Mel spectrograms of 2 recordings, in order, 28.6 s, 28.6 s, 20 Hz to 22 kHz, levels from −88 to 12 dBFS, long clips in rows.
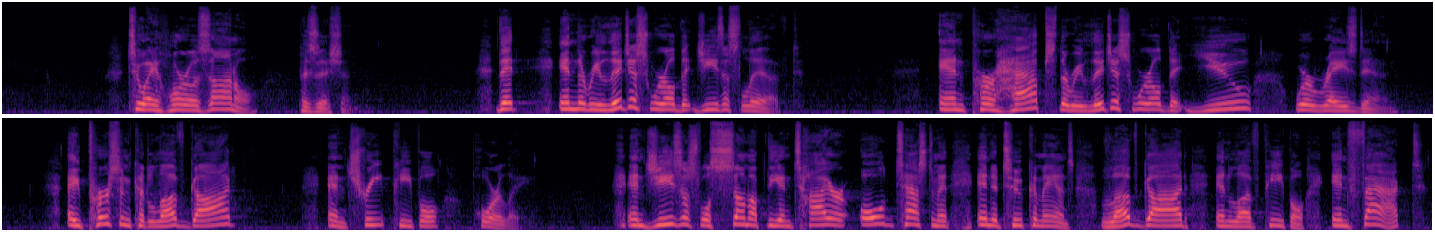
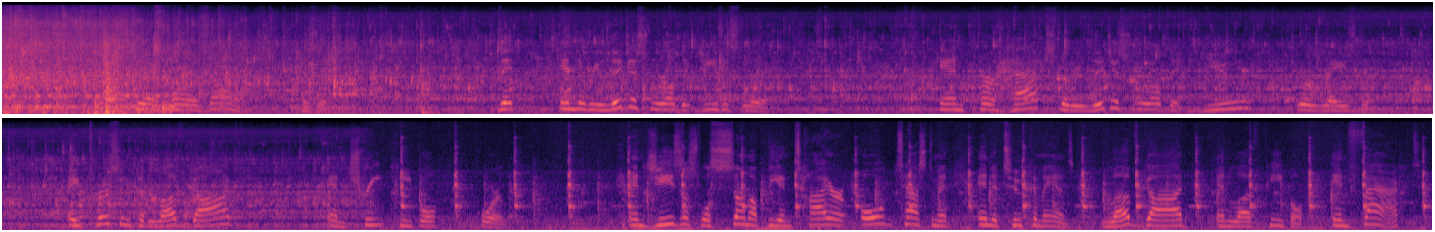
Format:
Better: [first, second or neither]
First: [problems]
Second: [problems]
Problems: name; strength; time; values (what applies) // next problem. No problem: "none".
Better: first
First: none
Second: household noises; very loud; throughout; as loud as the speech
